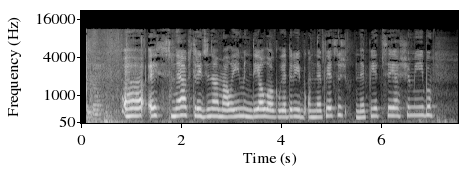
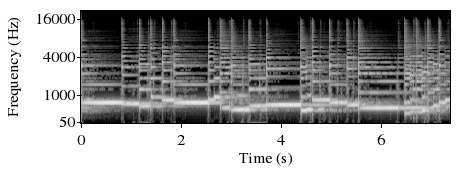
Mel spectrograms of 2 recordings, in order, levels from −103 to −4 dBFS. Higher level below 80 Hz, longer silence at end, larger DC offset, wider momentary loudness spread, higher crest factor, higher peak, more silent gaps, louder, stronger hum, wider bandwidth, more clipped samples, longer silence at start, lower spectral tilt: first, -48 dBFS vs -76 dBFS; first, 0.25 s vs 0 s; neither; first, 12 LU vs 6 LU; first, 18 dB vs 12 dB; first, -6 dBFS vs -10 dBFS; neither; second, -24 LUFS vs -21 LUFS; neither; second, 11.5 kHz vs 17 kHz; neither; about the same, 0.1 s vs 0 s; first, -4 dB/octave vs 0.5 dB/octave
